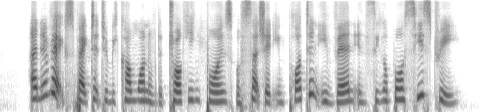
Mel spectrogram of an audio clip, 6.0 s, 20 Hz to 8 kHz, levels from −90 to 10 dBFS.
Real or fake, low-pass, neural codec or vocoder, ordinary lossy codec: fake; none; codec, 16 kHz, about 1 kbps, DyCAST, with the encoder's durations; none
